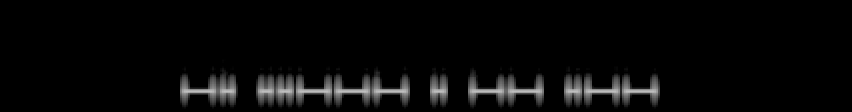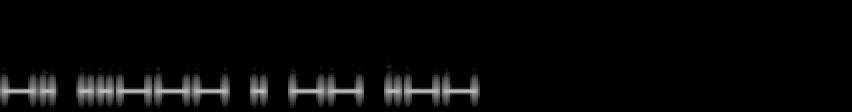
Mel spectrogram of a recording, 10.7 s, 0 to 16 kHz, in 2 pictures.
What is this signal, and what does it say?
Morse code, heard as a keyed tone, about 20 wpm, 700 Hz. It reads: N2EMW N2EMW
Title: USA Call Signs - 5 Characters - Repeated 2x - 20wpm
